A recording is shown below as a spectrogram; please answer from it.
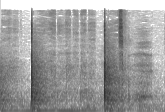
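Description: Chalk writing on a blackboard: a few sharp taps of the chalk striking the board, with faint scratching strokes between them.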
